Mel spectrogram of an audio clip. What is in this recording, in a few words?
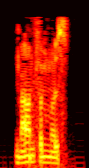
"nonfamous", english; adjectives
